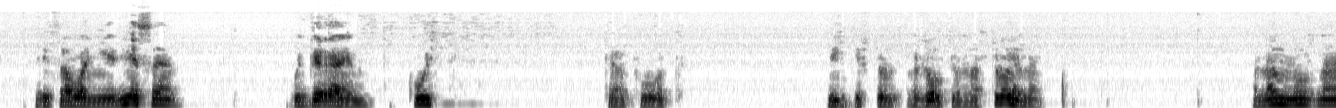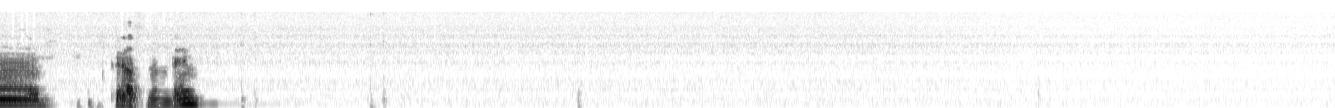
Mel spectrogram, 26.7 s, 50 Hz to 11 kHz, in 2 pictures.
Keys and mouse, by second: 1.8 middle click, 3.4 shift+click, 6.6-8.6 middle drag, 11.0-12.0 middle drag, 15.8-17.3 drag, 19.2-26.7 drag.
